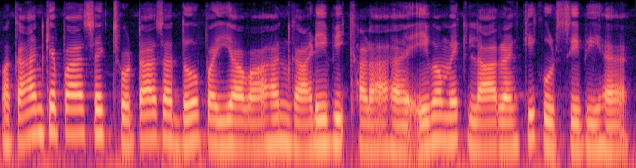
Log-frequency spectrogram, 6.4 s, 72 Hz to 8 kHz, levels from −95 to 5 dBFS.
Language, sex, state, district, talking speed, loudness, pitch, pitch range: Hindi, male, Jharkhand, Garhwa, 200 wpm, -14 LUFS, 140 Hz, 130-155 Hz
